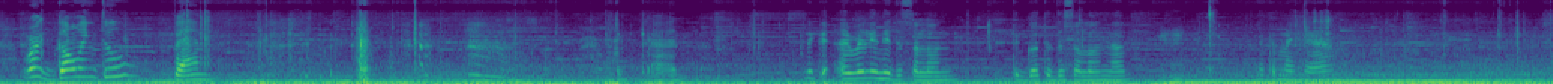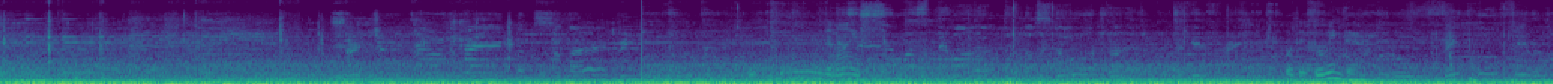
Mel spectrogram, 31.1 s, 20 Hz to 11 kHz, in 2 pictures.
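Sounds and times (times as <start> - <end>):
music: 0.0 - 31.0
road and engine rumble: 0.0 - 31.0.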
